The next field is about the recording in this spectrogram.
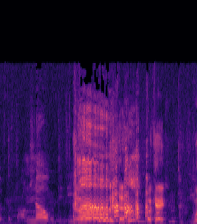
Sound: laughing

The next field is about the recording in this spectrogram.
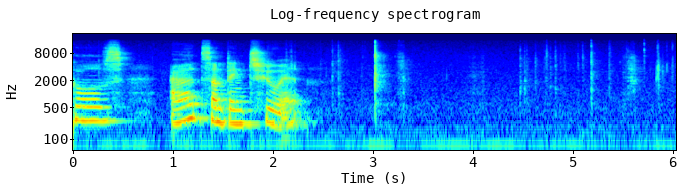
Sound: scissors snipping

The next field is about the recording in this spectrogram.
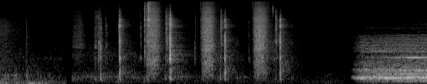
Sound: spray paint sound

